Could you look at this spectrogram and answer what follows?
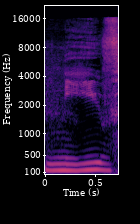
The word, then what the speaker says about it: Niamh: Wasn't it like Neve spelled like N I A M H? – Like Neve Campbell?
